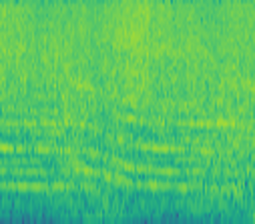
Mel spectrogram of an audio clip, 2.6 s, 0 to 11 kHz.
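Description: Formula 1 race car on a straight during a wet sprint race in Austria, a loud, steady engine roar with a slowly shifting whine that holds throughout, with no voices.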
